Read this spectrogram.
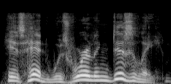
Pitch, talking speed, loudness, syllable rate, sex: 160 Hz, 175 wpm, -14 LUFS, 5.1 syllables/s, male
